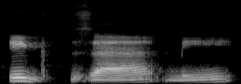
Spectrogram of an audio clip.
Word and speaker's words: examination: syllables in it, and the main stress should be given to the syllable, the four syllable name. See? Examination.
